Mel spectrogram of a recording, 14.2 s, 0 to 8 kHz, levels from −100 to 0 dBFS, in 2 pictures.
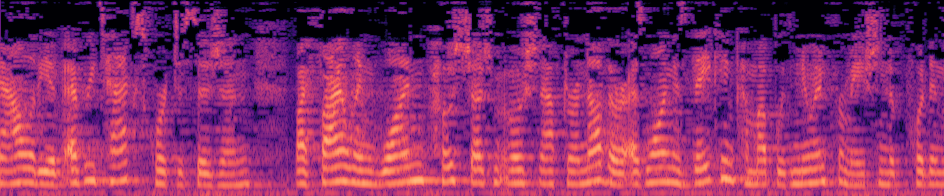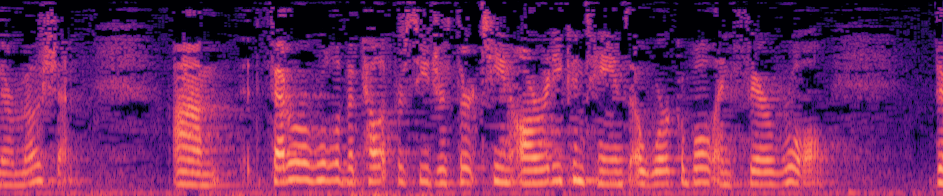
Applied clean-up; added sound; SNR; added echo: none; none; none; none.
